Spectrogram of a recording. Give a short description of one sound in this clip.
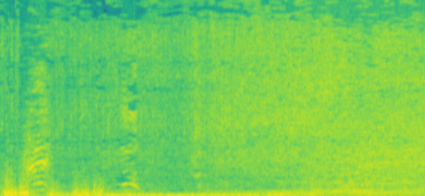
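An engine roars and revs.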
